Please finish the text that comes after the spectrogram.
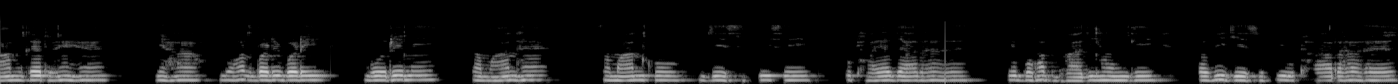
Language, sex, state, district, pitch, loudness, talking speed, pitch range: Hindi, female, Chhattisgarh, Balrampur, 195 Hz, -23 LUFS, 120 wpm, 190-200 Hz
